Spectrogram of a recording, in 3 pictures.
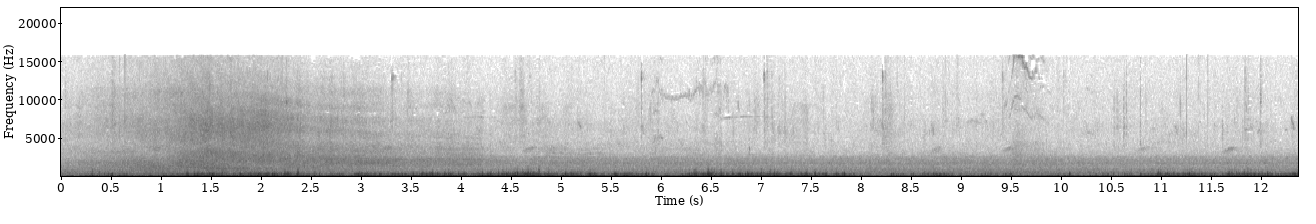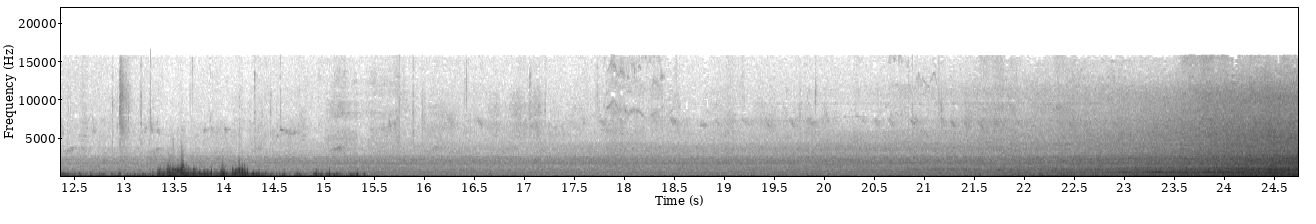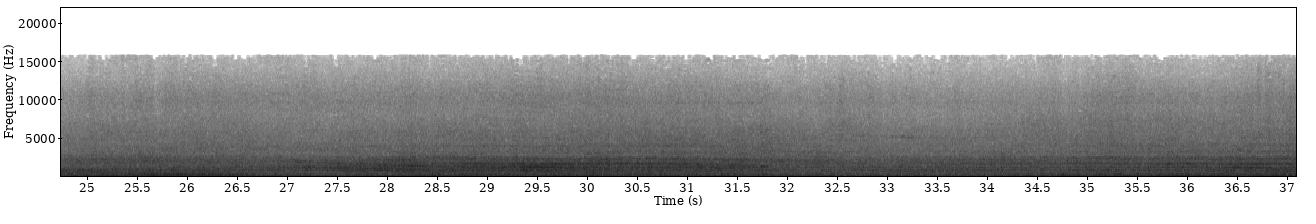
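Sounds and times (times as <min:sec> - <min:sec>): freight train rumbling past: 0:00.0 - 0:06.4, 0:14.8 - 0:37.0.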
